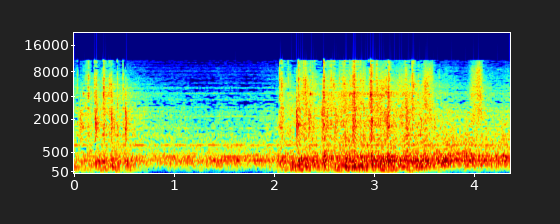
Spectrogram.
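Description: Film soundtrack with music and two bursts of rapid rattling clicks: a short one at the start and a longer one from about two seconds in.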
